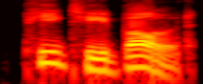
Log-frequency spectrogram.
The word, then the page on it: PT boat: American English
